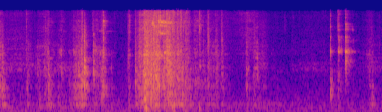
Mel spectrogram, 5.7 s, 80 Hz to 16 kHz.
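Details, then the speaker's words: Honda EG1400 backup generator, not started in a while: several rasping recoil pulls with clanks, never fires; fuel not getting through plugged carburetor inlet / clogged fuel valve. "this is one of my backup generators and I want to start it and it said no go so I'm going to give it another try"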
